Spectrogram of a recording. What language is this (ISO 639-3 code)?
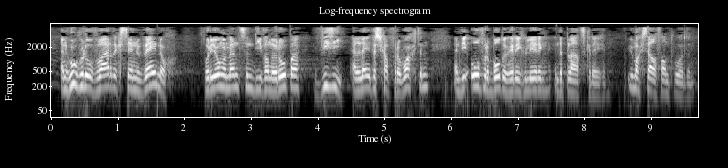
nld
